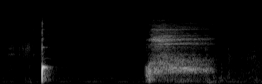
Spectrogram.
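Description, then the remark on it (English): A single sharp pop like a cork being pulled from a whiskey bottle, then after a pause, the whiskey, made with Black Butte Porter and oak-aged, splashes into a glass in a short, steady pour of about half a second. No one speaks. “So, let's give this a pour.”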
